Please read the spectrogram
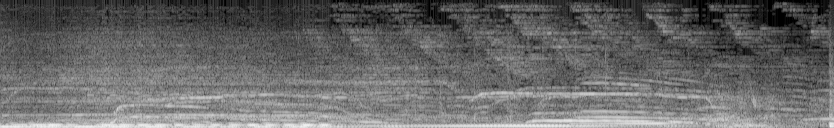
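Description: Live ska-punk band holding a long sustained chord, with high sliding notes over it. The chord dies away near the end.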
